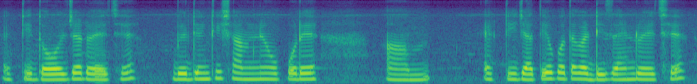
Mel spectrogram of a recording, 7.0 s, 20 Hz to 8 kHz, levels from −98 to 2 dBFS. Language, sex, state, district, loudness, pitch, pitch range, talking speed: Bengali, female, Tripura, West Tripura, -16 LUFS, 205 Hz, 195-215 Hz, 110 wpm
